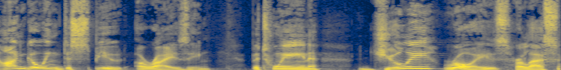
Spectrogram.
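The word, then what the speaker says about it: Roys: has been an ongoing dispute arising between julie roy's her last name is spelled r-o-y-s julie roy's and the ministry of john macarthur all right there's a julie royce that keeps releasing and publishing these investigative reports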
